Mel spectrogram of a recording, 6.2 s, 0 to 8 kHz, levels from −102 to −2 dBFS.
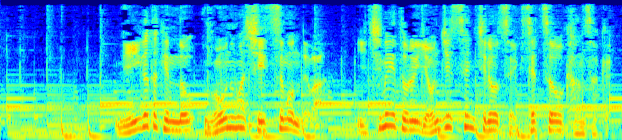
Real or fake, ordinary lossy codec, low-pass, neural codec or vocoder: real; MP3, 32 kbps; 7.2 kHz; none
